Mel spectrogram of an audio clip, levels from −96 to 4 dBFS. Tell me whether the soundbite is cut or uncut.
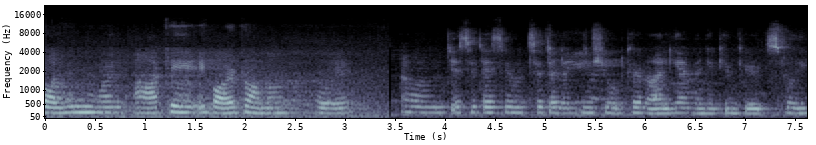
cut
